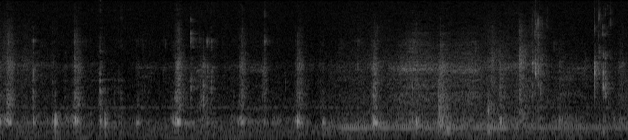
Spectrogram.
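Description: Faint chewing of a crispy, breadcrumb-coated katsu curry chicken nugget: soft, irregular crunches and mouth clicks, several a second.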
